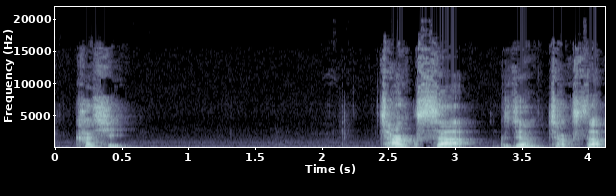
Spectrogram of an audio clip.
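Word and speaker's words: 歌詞: 발음은 카시. 항상 이 한자 음독은 시입니다. 카시.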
